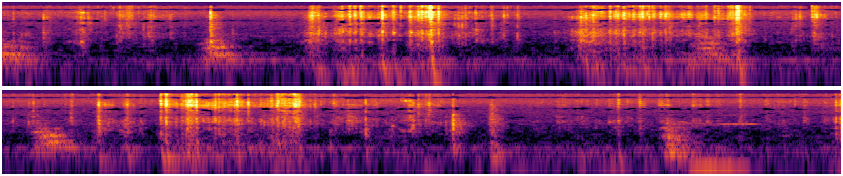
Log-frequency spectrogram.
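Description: A metal blade scrapes shavings off a dry, solid pink soap bar held in the hand. Repeated dry, crinkly scraping strokes come in short bright bursts with quiet pauses between them, over a faint low rumble.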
